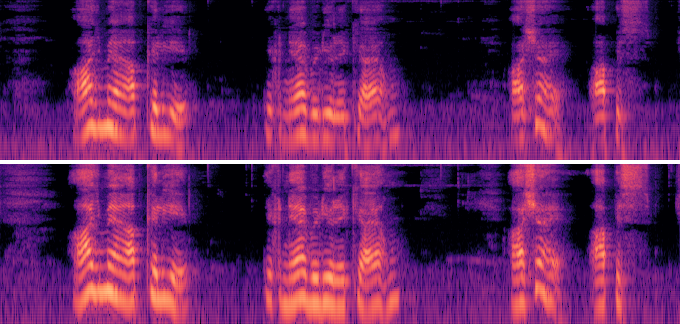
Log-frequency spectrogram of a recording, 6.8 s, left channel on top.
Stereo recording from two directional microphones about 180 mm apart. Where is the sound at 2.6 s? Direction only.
55° right (ahead or behind).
